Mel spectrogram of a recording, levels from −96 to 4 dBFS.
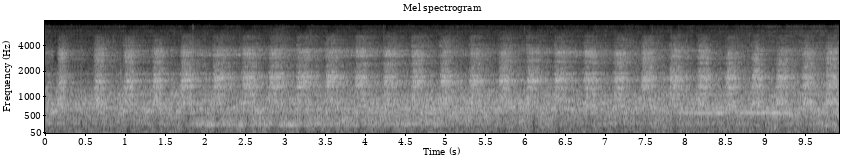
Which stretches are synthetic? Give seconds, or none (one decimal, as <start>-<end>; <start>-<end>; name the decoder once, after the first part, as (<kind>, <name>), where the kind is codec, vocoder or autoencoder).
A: none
